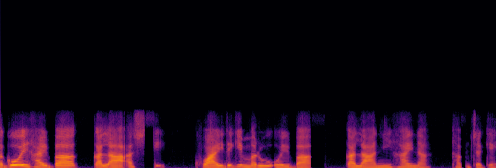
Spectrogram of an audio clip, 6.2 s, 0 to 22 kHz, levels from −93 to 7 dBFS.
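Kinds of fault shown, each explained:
AMR wideband (HD Voice) codec: The speech carries the sound of AMR-WB running at about 8.85 kbit/s, one of its two lowest rates. The band up to 6.4 kHz is rebuilt from a pulse-excited vocal tract model, and the 6.4 to 7 kHz region is filled with shaped noise rather than real detail. At this rate the damage is plainly audible throughout: the voice sounds rough and raspy.
Lost AMR speech frames: Three gaps appear where corrupted frames were discarded and the decoder filled in by repeating its last good pitch and vocal tract settings at decaying gain. They occur at 1.79 to 2.05 s, 3.87 to 4.06 s and 5.75 to 5.84 s. The lost stretches last 120, 180 and 60 ms. Each is heard as the sound dropping to near silence within two frames, and the voice returns briefly weak or rough afterward.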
